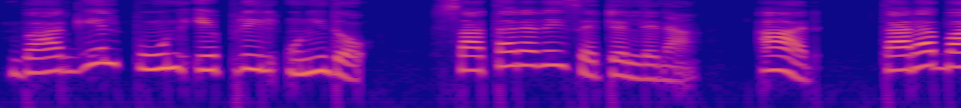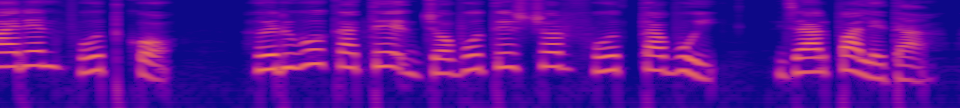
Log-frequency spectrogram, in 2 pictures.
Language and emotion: Santali, neutral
